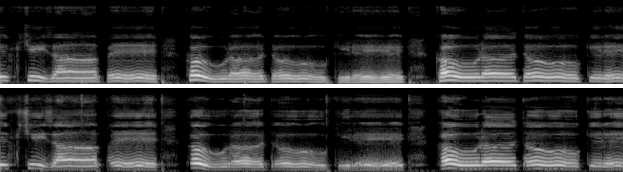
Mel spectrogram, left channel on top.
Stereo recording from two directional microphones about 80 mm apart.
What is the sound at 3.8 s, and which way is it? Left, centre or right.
Speech, right.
